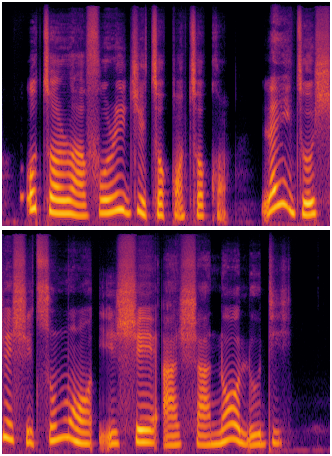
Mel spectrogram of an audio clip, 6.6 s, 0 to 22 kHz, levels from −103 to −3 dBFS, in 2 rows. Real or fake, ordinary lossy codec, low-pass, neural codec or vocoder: fake; none; none; autoencoder, 48 kHz, 32 numbers a frame, DAC-VAE, trained on Japanese speech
